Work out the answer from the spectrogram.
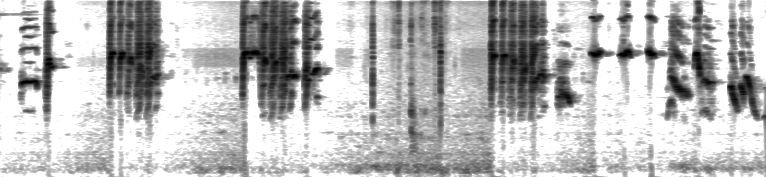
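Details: White-rumped shama singing energetically, used as a lure song: harsh buzzy high bursts alternating with clear whistled notes and short rising slurs, with brief pauses and faint low rumble between phrases.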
